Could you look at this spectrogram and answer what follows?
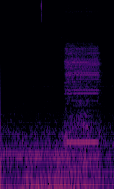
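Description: A clothes dryer buzzer sounds once, a short tonal drone lasting under a second, faint against a low background hum.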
